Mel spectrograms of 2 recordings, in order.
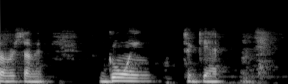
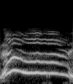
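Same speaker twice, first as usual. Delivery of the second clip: startled yelp; 4 dB louder than usual. Retold or imitated. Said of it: "It's like".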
